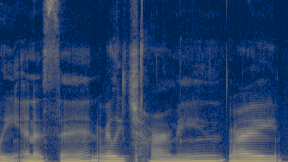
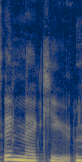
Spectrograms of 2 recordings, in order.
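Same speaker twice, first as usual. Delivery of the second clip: put-on higher, louder country girl twang; country girl cooing, pitched up and punchy; 5 semitones higher, 6 dB louder than usual. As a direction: play up the country girl accent a bit. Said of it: "In my country girl voice".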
